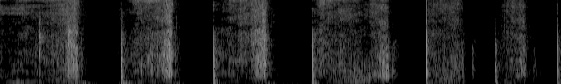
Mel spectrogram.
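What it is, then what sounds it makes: Paper drawing pad being scribbled on with crayon. An orange wax crayon or oil pastel is rubbed and scratched in quick strokes across a large white paper sketch pad, held upright, with thin sheets on a firm backing. Soft, rasping scrapes swell and fade in an uneven rhythm. Short, sharp ticks cut in between the strokes.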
